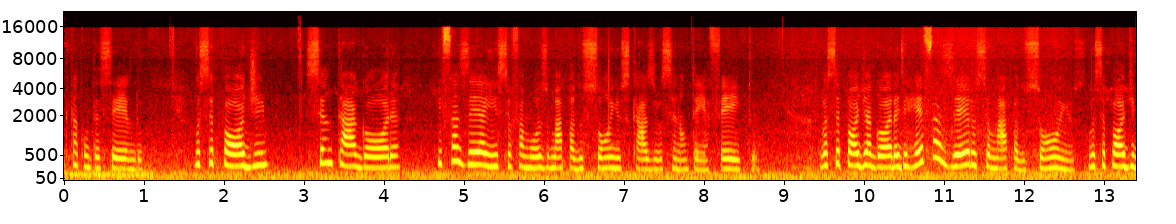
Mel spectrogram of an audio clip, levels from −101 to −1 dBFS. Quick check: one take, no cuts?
no; 1 cut; at 10.5 s

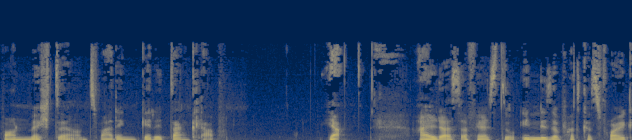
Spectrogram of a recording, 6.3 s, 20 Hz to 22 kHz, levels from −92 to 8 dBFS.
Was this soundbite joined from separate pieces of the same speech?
no; 0 cuts

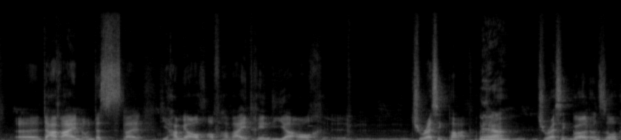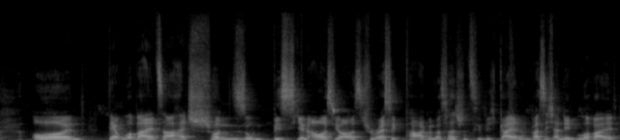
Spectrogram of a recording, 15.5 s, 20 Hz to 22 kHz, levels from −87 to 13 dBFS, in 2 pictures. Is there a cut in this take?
yes; 1 cut; at 1.5 s

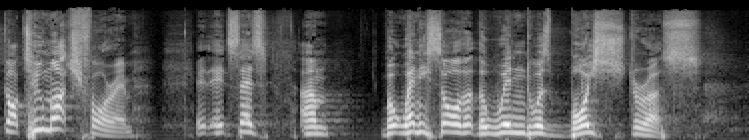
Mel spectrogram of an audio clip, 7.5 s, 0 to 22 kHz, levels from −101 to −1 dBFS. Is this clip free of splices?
yes; 0 cuts

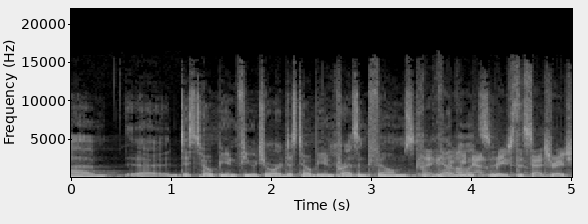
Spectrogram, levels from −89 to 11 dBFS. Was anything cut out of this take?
yes; 1 cut; at 3.4 s

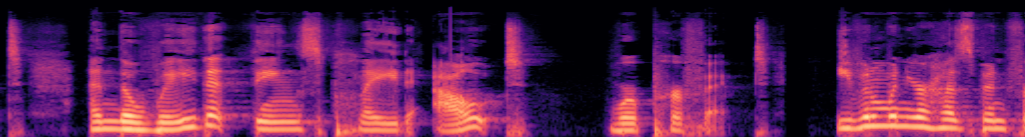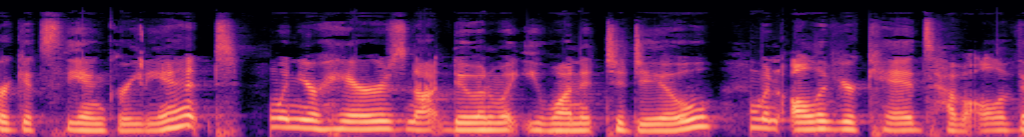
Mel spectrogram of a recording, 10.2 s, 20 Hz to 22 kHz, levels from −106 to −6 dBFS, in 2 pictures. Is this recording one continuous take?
no; 2 cuts; at 6.5 s, 8.9 s

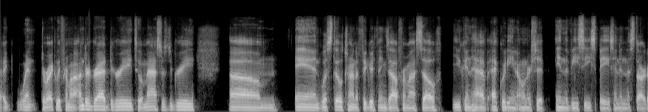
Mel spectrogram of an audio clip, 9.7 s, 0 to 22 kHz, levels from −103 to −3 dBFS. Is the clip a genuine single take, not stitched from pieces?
no; 2 cuts; at 6.8 s, 8.2 s

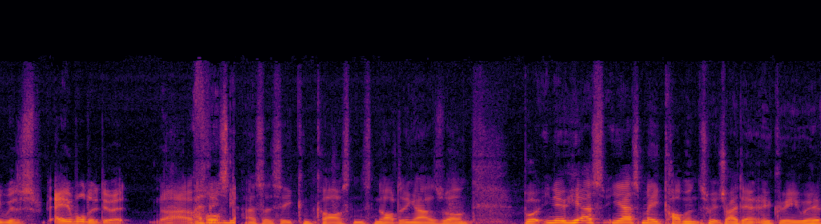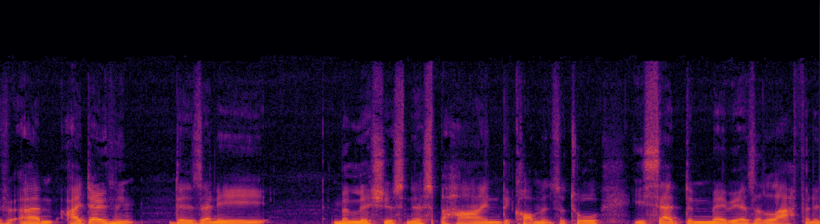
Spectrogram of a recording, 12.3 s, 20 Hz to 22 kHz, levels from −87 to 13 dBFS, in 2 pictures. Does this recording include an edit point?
yes; 1 cut; at 1.8 s

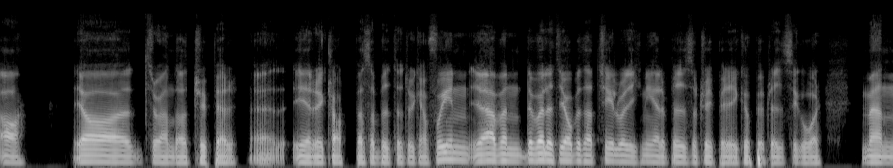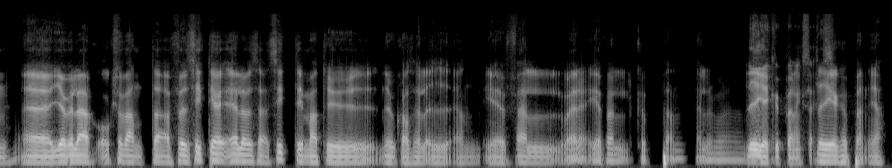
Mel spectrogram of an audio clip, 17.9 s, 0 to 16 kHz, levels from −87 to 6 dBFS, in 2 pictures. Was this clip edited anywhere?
no; 0 cuts

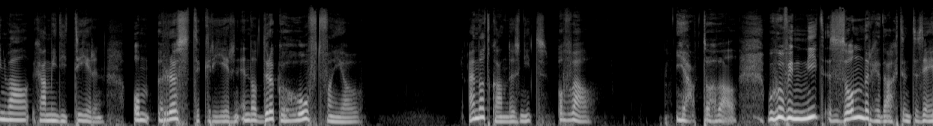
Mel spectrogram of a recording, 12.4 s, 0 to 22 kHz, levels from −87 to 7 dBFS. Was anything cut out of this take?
yes; 1 cut; at 7.4 s

